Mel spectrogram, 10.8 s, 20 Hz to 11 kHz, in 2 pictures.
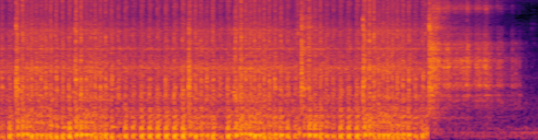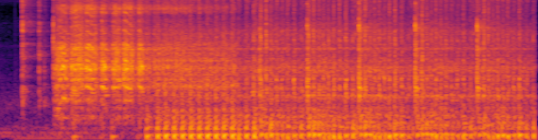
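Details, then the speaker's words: Suzuki DRZ400 with lowering links, runs great at full throttle but at idle a small throttle blip brings an aggressive knock over the single-cylinder thump; source not yet found. "when you have it idling here and you blip the throttle just a little blip it knocks like it's a it's an aggressive knock"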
